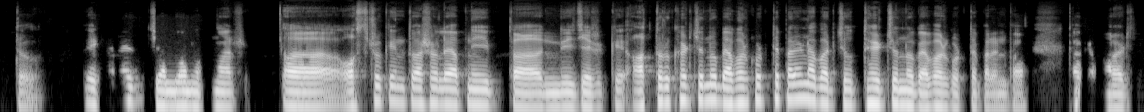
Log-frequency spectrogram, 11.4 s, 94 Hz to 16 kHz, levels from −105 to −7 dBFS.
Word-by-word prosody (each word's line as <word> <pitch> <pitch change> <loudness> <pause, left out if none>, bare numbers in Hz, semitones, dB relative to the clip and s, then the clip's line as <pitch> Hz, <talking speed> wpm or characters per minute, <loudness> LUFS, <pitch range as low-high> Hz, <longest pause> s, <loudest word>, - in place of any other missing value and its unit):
তো - - -7 0.7
এখানে 160 - -7 0.3
যেমন 125 -1 +3
আপনার 120 -1 -2 0.5
আ - - +5 0.6
অস্ত্র 125 +5 -4
কিন্তু 150 -1 -3
আসলে 140 0 0
আপনি 135 +1 -2 0.3
বা 120 - +2 0.4
নিজেরকে 115 +3 -1 0.2
আত্মরক্ষার 150 +5 +1
জন্য 165 0 +2
ব্যবহার 145 +1 +4
করতে 160 +1 -1
পারেন 175 +1 +3
আবার 145 -2 +2
যুদ্ধের 135 +1 +1
জন্য 130 -2 +3
ব্যবহার 115 +1 +3
করতে 110 -1 -5
পারেন - - -4
বা - - -4 0.5
কাউকে - - -7
মারার 110 0 0
জ - - -29
135 Hz, 135 wpm, -22 LUFS, 120-150 Hz, 0.7 s, আ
